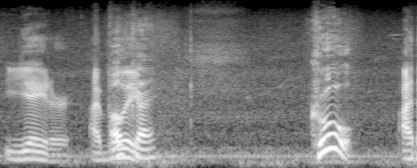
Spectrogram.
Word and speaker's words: Jader: a d r but if I'm doing my Spanish correctly it's pronounced Jer I believe okay cool I think I called him jader probably a few times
